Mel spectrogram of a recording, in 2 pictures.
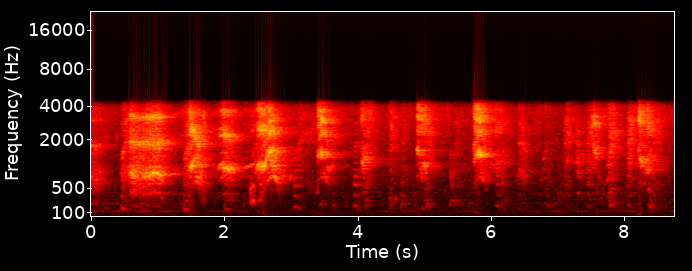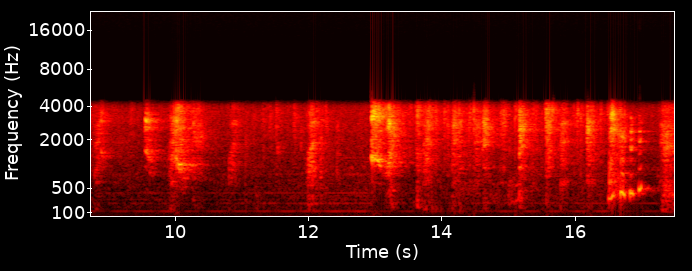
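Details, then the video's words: Beamer, a pet dog said to make strange singing sounds, gives a steady series of short yips and yodel-like moans in uneven bursts, a few longer wavering notes near the start and end, owner's voice faintly present. "My Hilarious Weird Singing Dog"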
